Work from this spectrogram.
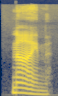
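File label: "nine", English, female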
